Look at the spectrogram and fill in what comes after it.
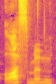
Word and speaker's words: Assman: Local news reports that Dave Assman, who pronounces his last name Osman, has been prohibited from putting his last name on his license plate, and he's determined to fight the ban.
